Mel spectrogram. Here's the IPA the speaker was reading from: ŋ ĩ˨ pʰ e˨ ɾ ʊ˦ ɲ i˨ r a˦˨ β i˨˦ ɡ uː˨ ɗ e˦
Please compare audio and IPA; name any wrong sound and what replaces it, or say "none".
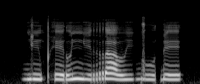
ŋ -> ɡ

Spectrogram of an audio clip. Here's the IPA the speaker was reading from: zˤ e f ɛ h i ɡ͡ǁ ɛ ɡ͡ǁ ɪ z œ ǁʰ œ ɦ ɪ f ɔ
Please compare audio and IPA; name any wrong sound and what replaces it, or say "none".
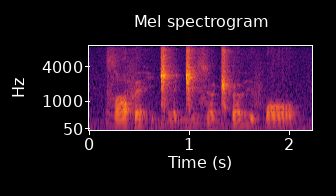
none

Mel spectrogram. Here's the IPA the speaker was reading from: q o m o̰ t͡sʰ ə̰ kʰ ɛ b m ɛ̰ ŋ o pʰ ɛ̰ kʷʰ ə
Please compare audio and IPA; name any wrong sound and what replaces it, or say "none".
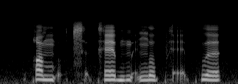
none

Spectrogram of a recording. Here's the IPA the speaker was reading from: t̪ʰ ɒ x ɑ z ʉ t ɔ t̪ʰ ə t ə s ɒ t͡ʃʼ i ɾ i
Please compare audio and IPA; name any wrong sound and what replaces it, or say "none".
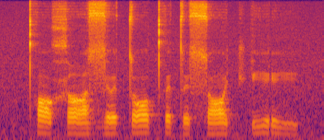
ʉ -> ə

